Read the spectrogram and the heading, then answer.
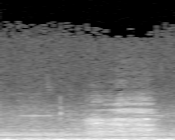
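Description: A breathy yawn: a drawn-out airy exhale that swells and fades over about a second, with no talking.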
